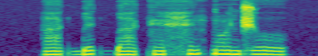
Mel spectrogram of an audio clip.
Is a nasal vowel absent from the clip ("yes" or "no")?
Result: no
